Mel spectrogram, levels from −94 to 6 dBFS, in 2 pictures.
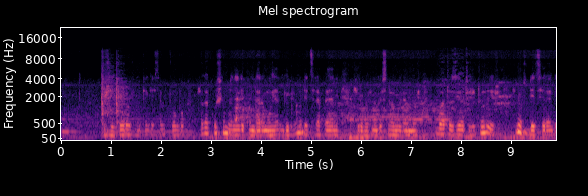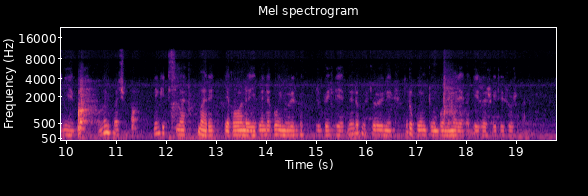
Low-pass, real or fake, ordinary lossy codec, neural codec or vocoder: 10.8 kHz; real; Opus, 32 kbps; none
